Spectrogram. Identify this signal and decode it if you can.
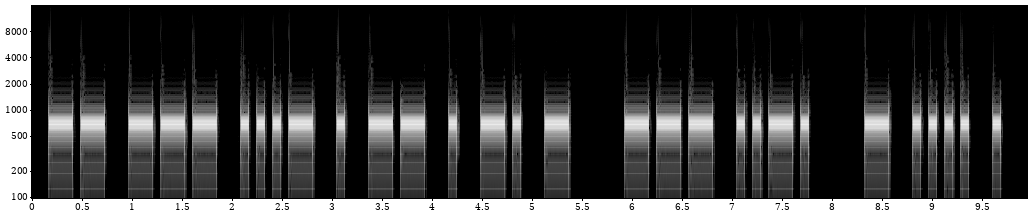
Morse code, heard as a keyed tone, about 15 wpm, 700 Hz. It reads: MOVEMENT OF THE
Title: Pangram Challenge v2 - 15wpm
